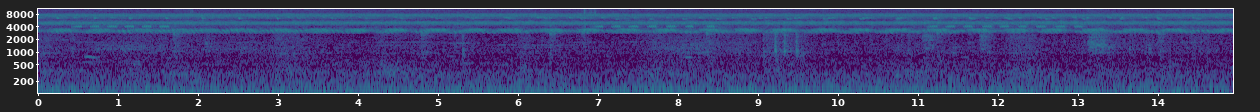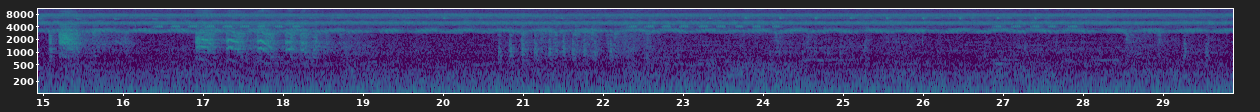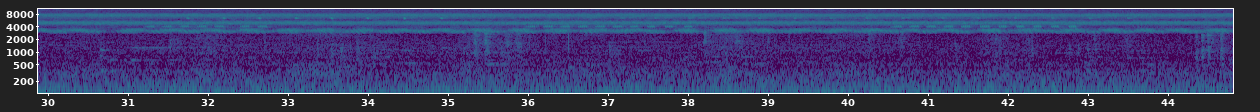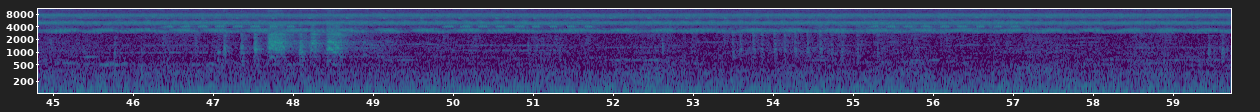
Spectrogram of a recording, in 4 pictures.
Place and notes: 新竹市立自由車場, Hsinchu City - Facing the woods
early morning, Insects sound, Squirrel call, birds sound, Binaural recordings, Sony PCM D100+ Soundman OKM II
